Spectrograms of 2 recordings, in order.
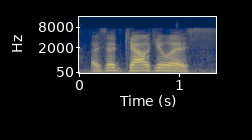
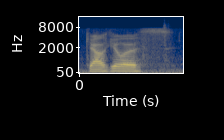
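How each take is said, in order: First: Calculus said louder and slower, stressed; repeating calculus firmly to a doubting mom; louder, insistent repeat. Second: Said in the usual way. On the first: Acted. Son repeating calculus insistently to his mom.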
